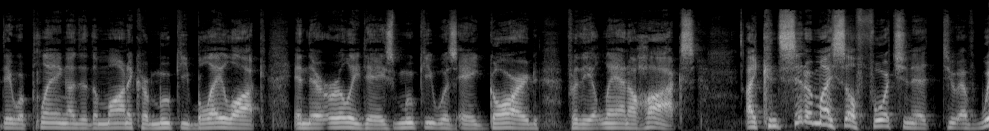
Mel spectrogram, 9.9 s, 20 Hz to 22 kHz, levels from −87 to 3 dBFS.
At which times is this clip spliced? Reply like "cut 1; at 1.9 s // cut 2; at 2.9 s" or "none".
cut 1; at 4.6 s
